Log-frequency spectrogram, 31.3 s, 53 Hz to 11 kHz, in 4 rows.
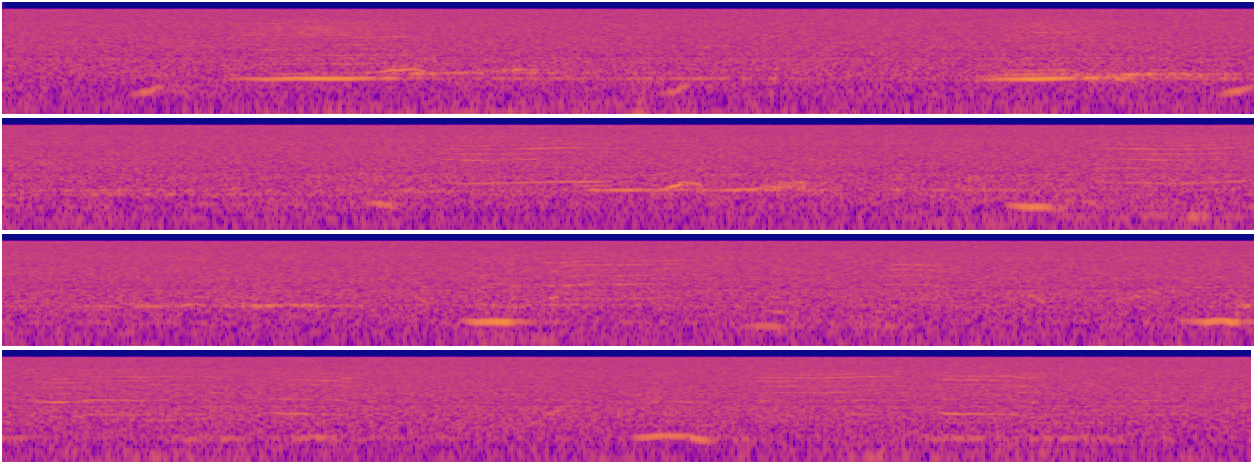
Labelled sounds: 6.3	6.6	humpback whale, 3.3 to 3.5 kHz
10.7	11.6	humpback whale, 1.9 to 3.2 kHz
14.6	15.6	humpback whale, 0.96 to 3.0 kHz
19.1	19.9	humpback whale, 0.93 to 3.2 kHz
21.1	21.5	humpback whale, 2.3 to 2.6 kHz
23.6	24.4	humpback whale, 0.86 to 2.4 kHz
25.2	25.6	humpback whale, 2.5 to 2.7 kHz
28.2	29.1	humpback whale, 2.4 to 3.1 kHz
29.3	29.8	humpback whale, 2.6 to 3.2 kHz

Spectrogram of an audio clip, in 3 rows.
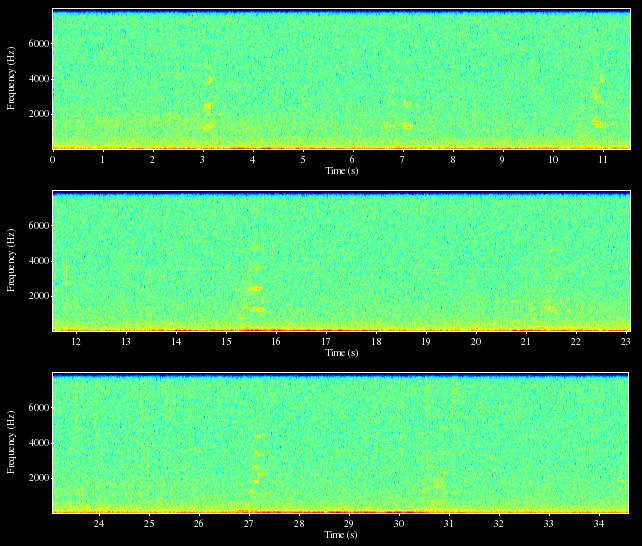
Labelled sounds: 2.9	3.2	humpback whale, 2.2 to 2.7 kHz
6.6	7.2	humpback whale, 1.2 to 1.6 kHz
10.8	11.1	humpback whale, 1.2 to 3.4 kHz
15.4	15.8	humpback whale, 1.1 to 2.6 kHz
27.1	27.4	humpback whale, 2.1 to 2.3 kHz

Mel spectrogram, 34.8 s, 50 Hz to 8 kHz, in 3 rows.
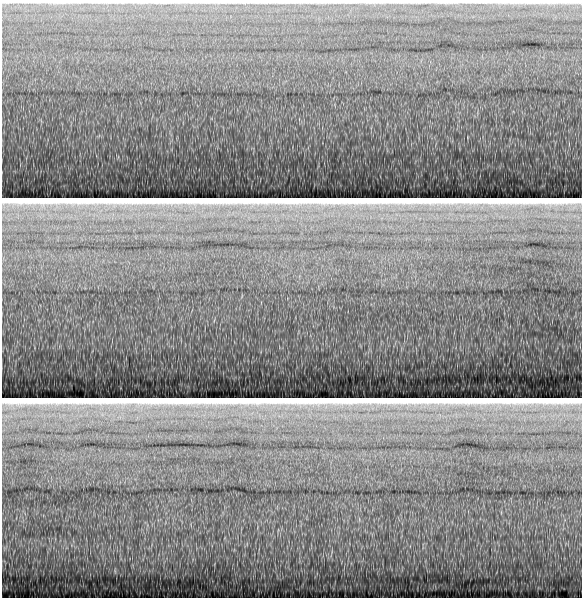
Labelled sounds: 26.1	27.2	vessel noise, 3.2 to 6.1 kHz

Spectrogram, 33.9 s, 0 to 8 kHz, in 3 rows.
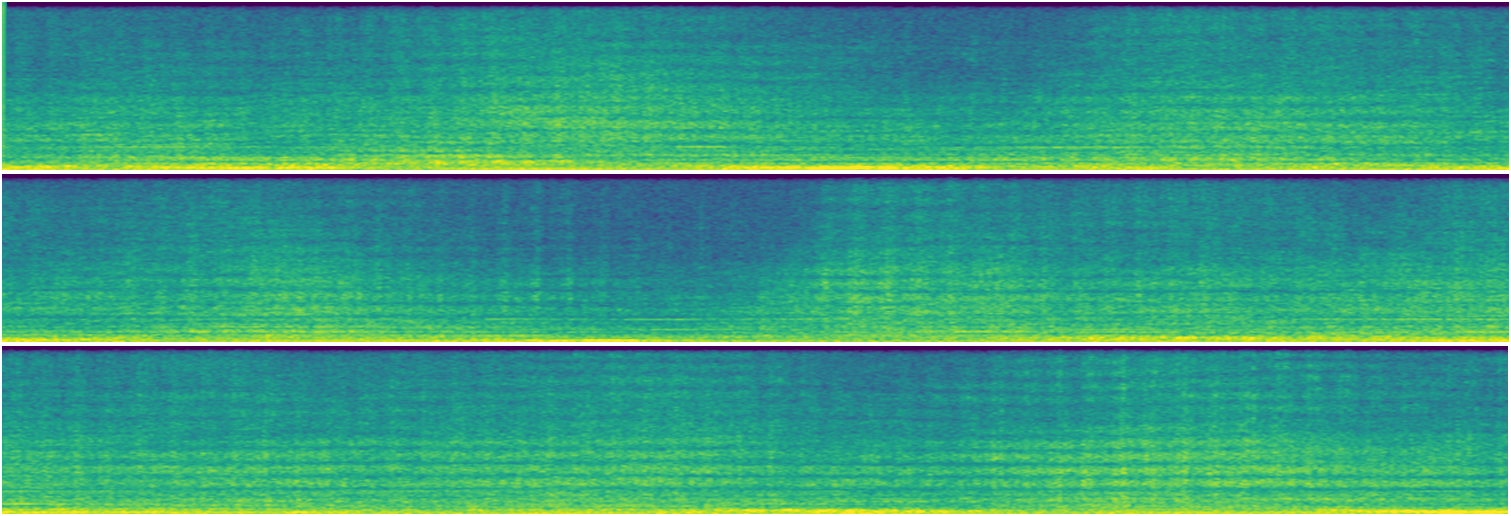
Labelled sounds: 5.1	5.4	vessel noise, 1.1 to 1.2 kHz
14.2	14.5	vessel noise, 0.93 to 1.1 kHz
29.5	29.8	vessel noise, 5.9 to 6.2 kHz
33.6	33.8	vessel noise, 7.2 to 7.4 kHz

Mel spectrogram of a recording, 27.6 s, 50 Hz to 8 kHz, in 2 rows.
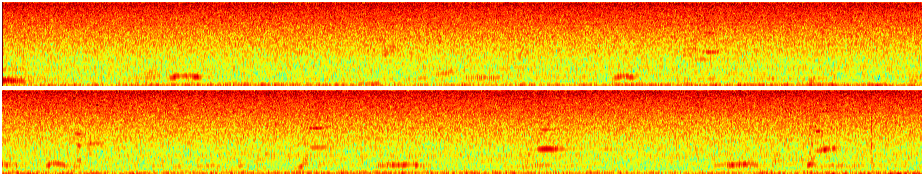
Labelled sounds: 10.5	10.8	humpback whale, 1.2 to 1.4 kHz
15.1	15.3	humpback whale, 1.0 to 1.2 kHz
18.4	18.7	humpback whale, 0.90 to 2.0 kHz
21.8	22.2	humpback whale, 0.86 to 0.99 kHz
26.0	26.3	humpback whale, 0.83 to 1.0 kHz

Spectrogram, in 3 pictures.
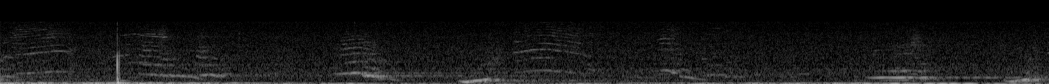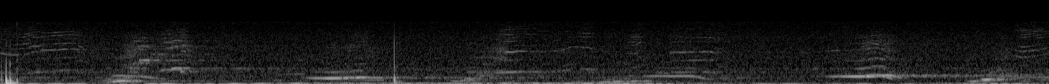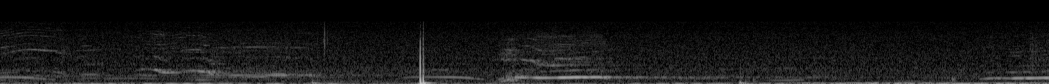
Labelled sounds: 0.1	1.7	humpback whale, 0.86 to 5.2 kHz
3.4	3.8	humpback whale, 0.96 to 2.9 kHz
5.1	5.9	humpback whale, 1.2 to 4.0 kHz
10.5	11.3	humpback whale, 1.4 to 4.7 kHz
11.8	12.1	humpback whale, 0.93 to 1.3 kHz
15.5	16.5	humpback whale, 1.5 to 5.4 kHz
17.2	17.7	humpback whale, 1.1 to 3.6 kHz
18.9	19.4	humpback whale, 0.80 to 1.3 kHz
20.6	21.7	humpback whale, 1.3 to 3.9 kHz
22.1	23.7	humpback whale, 2.0 to 4.6 kHz
26.2	26.9	humpback whale, 0.83 to 2.6 kHz

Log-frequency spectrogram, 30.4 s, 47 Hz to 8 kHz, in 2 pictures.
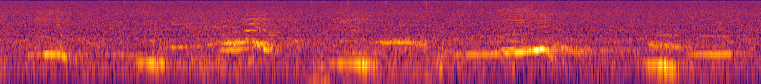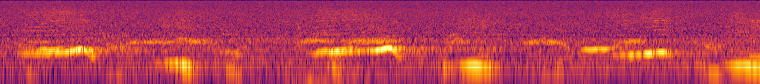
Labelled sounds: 4.9	5.2	humpback whale, 1.2 to 2.6 kHz
6.8	7.1	humpback whale, 1.9 to 2.3 kHz
10.1	10.6	humpback whale, 2.2 to 4.7 kHz
28.3	28.6	humpback whale, 2.2 to 2.4 kHz

